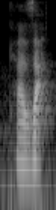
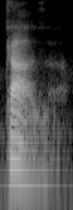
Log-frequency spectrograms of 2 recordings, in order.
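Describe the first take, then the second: First: The stress is on the second syllable. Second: The stress is on the first syllable. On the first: The speaker calls it wrong. "Se l'accento si trovasse sulla seconda sillaba... dovremmo pronunciare questa parola casa" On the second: The speaker calls it right. "L'accento tonico si trova sulla prima sillaba, quindi leggiamo casa"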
